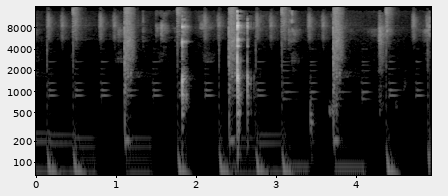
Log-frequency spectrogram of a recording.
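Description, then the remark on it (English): Shot glasses of apple cherry sour clink in a toast before drinking: a series of sharp, ringing clinks of glass repeat irregularly over a few seconds, fairly loud, tapped together and knocked against a surface, with no talking. “Before we do that, let's do the shot. Okay. Cheers. Cheers.”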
